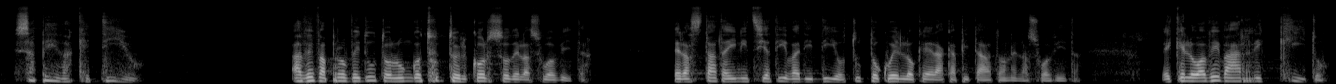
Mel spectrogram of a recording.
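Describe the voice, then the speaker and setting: A middle-aged man, preaching a sermon into a handheld mic, swinging from loud outbursts to hushed words. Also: medium pitch. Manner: impassioned preaching with sudden rises and hushed drops. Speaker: pastor. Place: church hall. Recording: long church reverb.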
